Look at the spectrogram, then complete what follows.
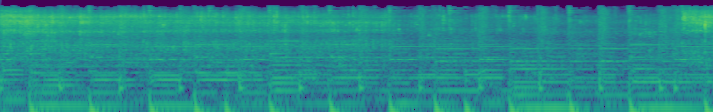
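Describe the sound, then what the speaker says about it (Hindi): Ready-to-cook crispy chicken wings deep fry in hot oil, giving a steady, dense sizzle with crackling bubbles that carries on loud and close the whole way through. "तो चलिए पहले इसे फ्राई करते हैं सबसे पहले।"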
